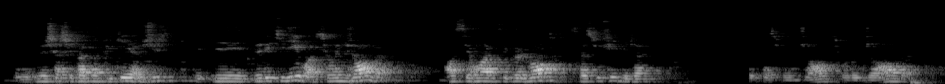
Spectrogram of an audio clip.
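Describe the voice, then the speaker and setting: A man's fairly high pitch with ordinary pitch variation, in audible room echo. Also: moderate pace. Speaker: gym instructor for seniors. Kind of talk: conference talk. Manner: halting, with many repetitions and fillers.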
